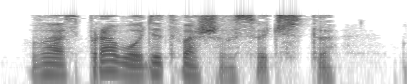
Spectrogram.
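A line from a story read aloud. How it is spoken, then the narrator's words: Soft. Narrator (Russian): мягко сказал Игорь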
